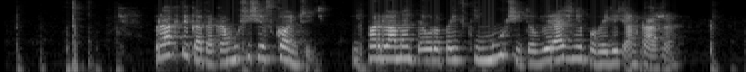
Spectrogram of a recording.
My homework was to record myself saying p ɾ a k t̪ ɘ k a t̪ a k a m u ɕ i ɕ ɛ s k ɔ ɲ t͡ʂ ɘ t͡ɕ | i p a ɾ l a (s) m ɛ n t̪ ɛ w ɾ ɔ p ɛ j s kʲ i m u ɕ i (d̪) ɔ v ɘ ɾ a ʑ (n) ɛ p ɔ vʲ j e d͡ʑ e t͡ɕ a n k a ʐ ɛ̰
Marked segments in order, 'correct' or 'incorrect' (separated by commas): incorrect, incorrect, incorrect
